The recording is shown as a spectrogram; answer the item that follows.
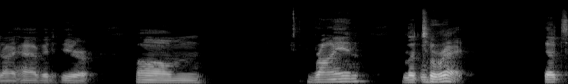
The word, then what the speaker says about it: Latourette: coming on for um ryan look hold on ryan le tourette let me let me pull up the page just to make sure that i have it here um ryan the tourette that's how you pronounce it i'll put the link here i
